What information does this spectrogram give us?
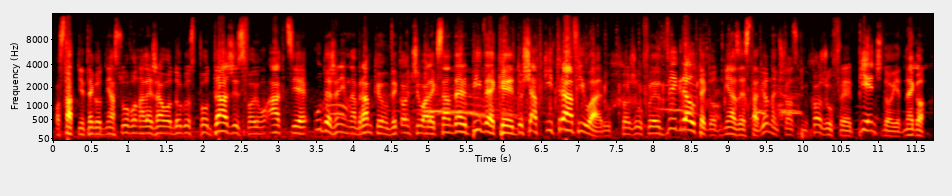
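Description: A man's voice: on the high side, moderate pace, few pauses, noisy background. A man reading a scripted voice-over for a youth football match report, lifting his voice at goals and chances. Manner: lively commentary, rising at goals and chances.

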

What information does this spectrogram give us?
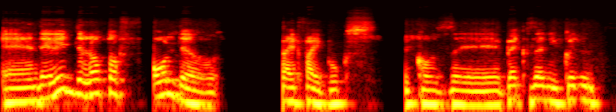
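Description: A man in his late thirties with an Israeli accent, a guest speaking hesitantly with pauses over a video call. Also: medium pitch, lo-fi sound. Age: 30s. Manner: hesitant, plain phrasing with pauses. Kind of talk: casual interview chat.

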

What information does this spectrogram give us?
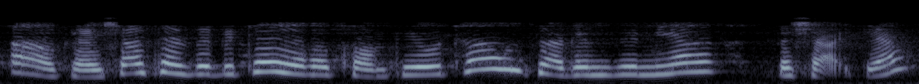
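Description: High-voiced accented woman on the phone. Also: animated, moderate pace. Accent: foreign accent in German. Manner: insistent, repeatedly checking with tag questions. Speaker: call-center phone scammer. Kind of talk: step-by-step phone instructions. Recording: tinny lo-fi phone call.

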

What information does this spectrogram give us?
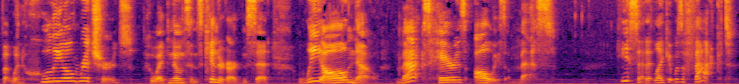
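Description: A middle-aged woman reading a children's picture book aloud, with expressive, deliberate storytelling and drawn-out phrases. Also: medium pitch, slight background noise. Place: small plain room indoors.

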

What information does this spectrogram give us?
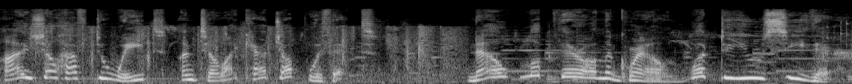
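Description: A woman voicing a gentle, earnest, slow-witted male bear in a children's audio drama, musing aloud in a ponderous, solemn way. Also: high voice, sing-song, creaky, over music, full character voice. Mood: pondering.

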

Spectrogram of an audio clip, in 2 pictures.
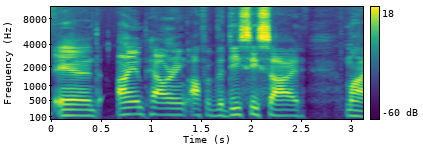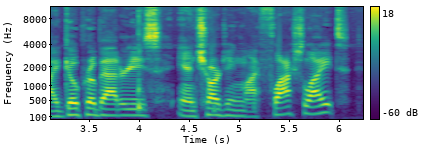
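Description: Young man, casual camping vlog, chatty, laughs easily, mid-pitched, dry close sound. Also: measured pace, smooth, no room sound. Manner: relaxed, chatty, laughs often. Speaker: vlogger. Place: in a tent and at a campsite in the woods. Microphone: handheld action camera.

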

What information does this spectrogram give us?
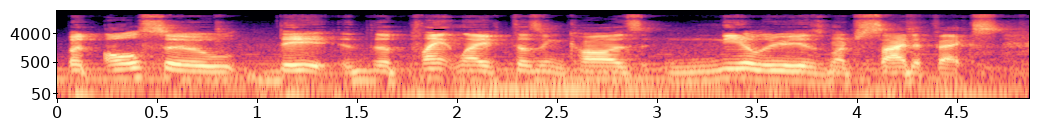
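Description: A man in his thirties giving casual, sweary, rambling and halting commentary as he streams a game. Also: mid-range voice, steady tone, sharp tone. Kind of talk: casual livestream gameplay commentary. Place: small room at home, indoors. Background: game music.

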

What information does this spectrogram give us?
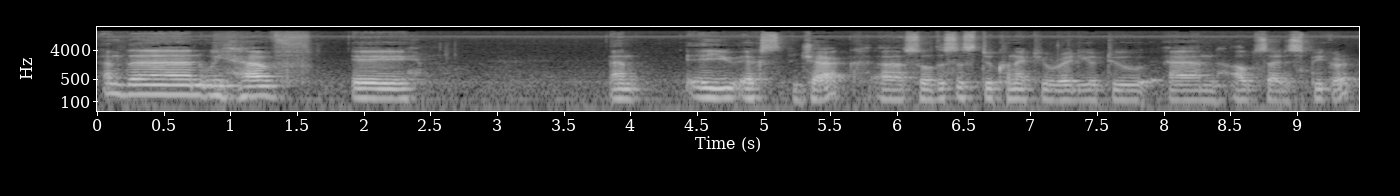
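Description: A man with a medium-pitched voice presents a product in a casual, unscripted review style. His delivery is halting and hesitant. The recording was made in a home living room and carries faint but noticeable background noise. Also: steady tone, a little mellow. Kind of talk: casual unboxing and review commentary.

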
